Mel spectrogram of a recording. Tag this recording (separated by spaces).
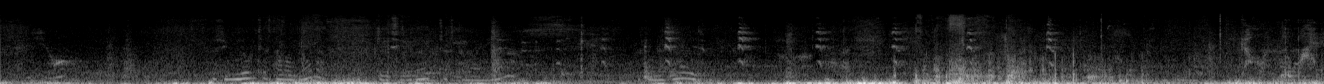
bird birds birdsong Deltasona field-recording forest llobregat nature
